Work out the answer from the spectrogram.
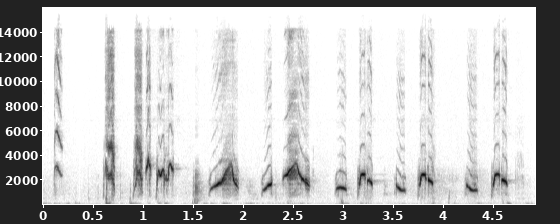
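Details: Greater green leafbird lure call to summon rivals: sharp chips, then rising-and-falling whistled notes repeated roughly twice each second, clear and uncluttered.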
